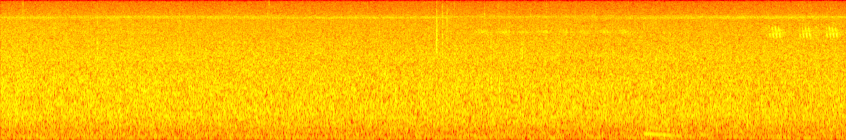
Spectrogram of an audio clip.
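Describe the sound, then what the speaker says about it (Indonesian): Heavy rain pours down at a forest campsite near a hut, a dense, steady, even wash of drops with no breaks, loud and close throughout. "ini turun hujan lagi ya. Hujannya ini gede banget teman-teman"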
